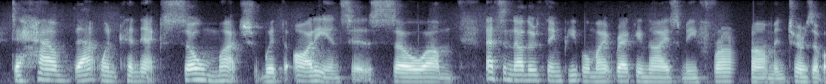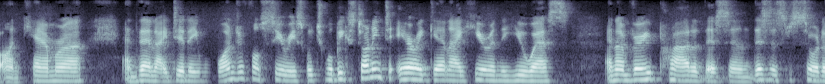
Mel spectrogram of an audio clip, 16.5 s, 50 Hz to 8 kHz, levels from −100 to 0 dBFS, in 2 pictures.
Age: 50-69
